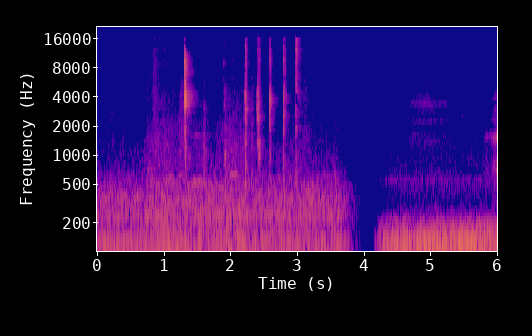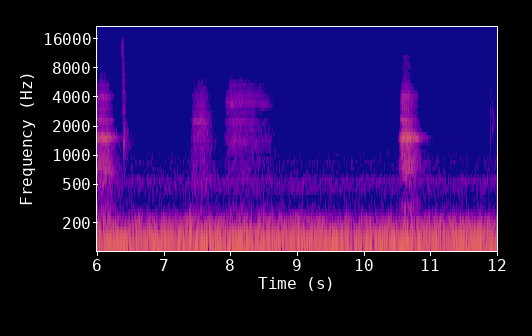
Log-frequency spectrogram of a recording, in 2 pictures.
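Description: A woman breathing and sighing, about five breaths a second or two apart, over a steady low room hum. A run of short sharp clicks comes before them, and the sound drops out for a moment just before the first breath.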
